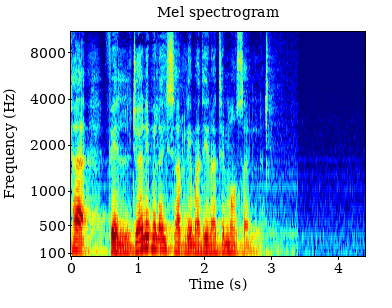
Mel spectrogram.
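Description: A man speaks formally into microphones.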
